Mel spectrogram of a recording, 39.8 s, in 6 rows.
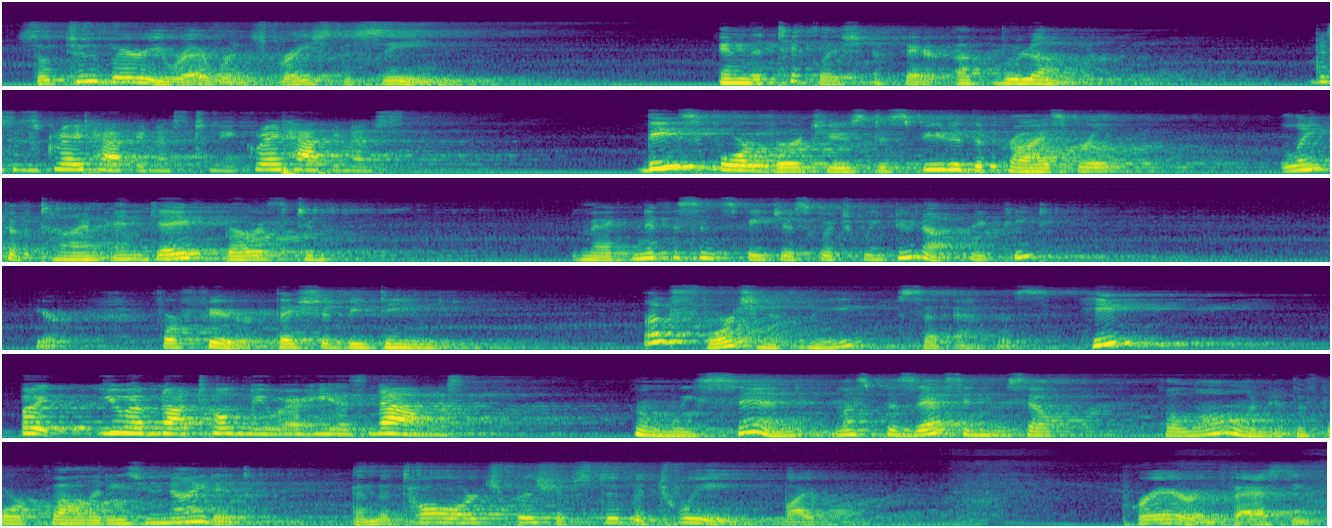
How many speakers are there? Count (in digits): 3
